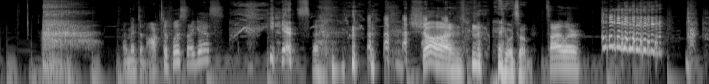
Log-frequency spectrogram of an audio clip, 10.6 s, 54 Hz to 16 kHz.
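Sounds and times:
speech: 1.8s - 8.8s
laughter: 3.5s - 7.4s, 9.0s - 10.6s
person imitating a turkey gobble: 9.0s - 10.0s.

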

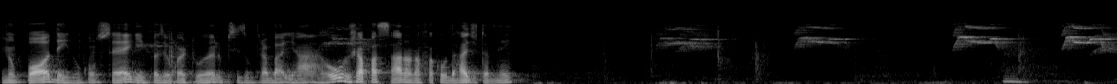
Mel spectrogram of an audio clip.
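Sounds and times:
speech: 0.0s - 5.3s
small pet bird singing loudly: 3.0s - 4.0s, 6.6s - 8.7s, 9.5s - 11.1s.

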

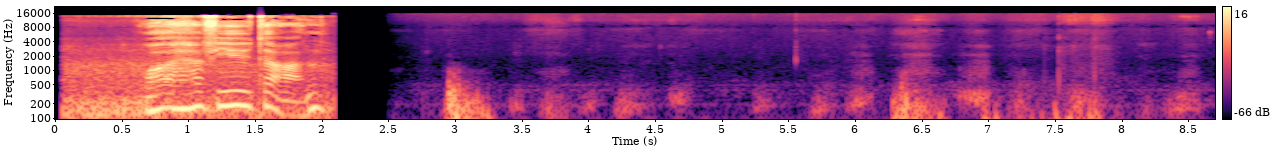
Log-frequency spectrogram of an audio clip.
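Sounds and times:
speech: 0.7s - 2.1s
cat purring: 3.0s - 8.6s.

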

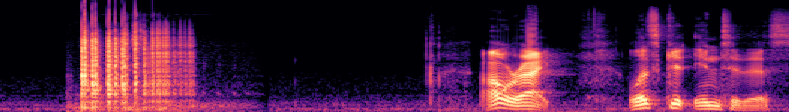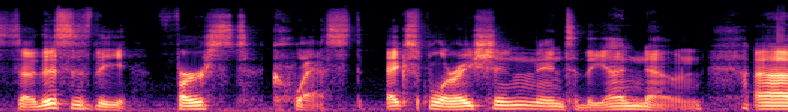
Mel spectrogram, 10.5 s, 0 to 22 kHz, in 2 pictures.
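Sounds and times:
dice rolled across a hard surface: 0.5s - 1.4s
speech: 3.2s - 10.5s.

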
